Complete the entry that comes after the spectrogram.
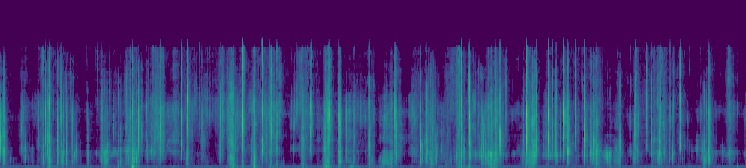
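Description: Fingertips and nails crinkle and scratch the plastic wrapper of an unopened Snickers candy bar. The sound is a quiet, steady run of bright, crackly crinkles and short sharp scratches across ten seconds, with almost no low end.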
